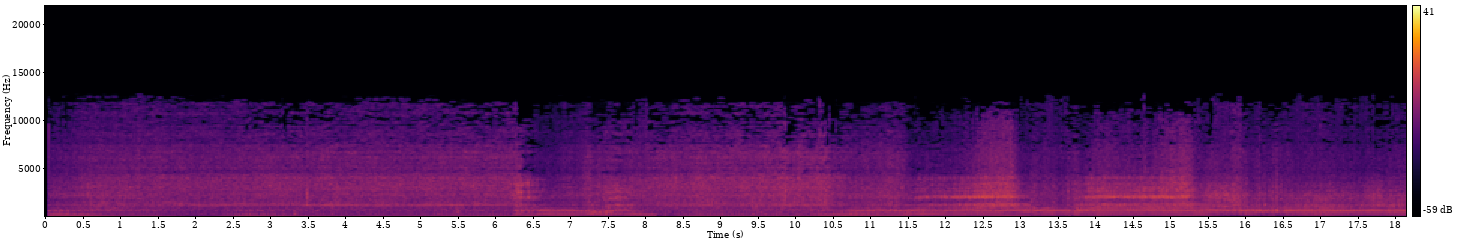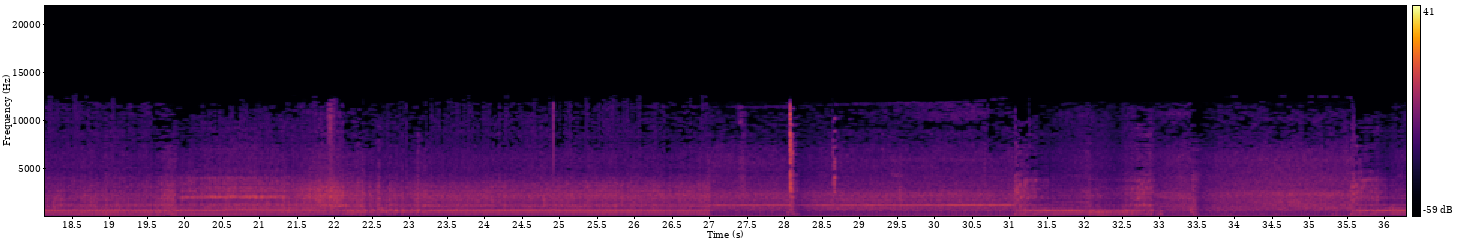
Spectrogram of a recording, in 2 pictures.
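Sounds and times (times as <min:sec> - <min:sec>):
BMW Z3 2.0 car exhaust: 0:00.0 - 0:36.2.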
